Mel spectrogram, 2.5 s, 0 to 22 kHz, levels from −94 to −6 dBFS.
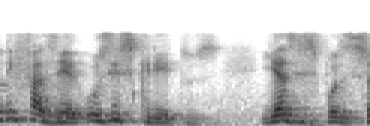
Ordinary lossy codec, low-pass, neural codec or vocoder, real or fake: none; 7.2 kHz; none; real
